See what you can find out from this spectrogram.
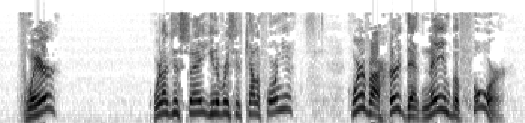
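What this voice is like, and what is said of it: Sarcastic, mock-puzzled tone. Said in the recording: “know I'm being sarcastic”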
